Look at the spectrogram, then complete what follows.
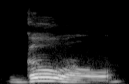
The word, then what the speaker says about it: goal: Então, ó, goal, goal, goal. Está conseguindo escutar um chuazinho aqui entre esse U e esse L?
